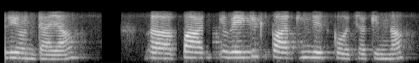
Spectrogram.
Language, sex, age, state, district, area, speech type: Telugu, female, 18-30, Telangana, Yadadri Bhuvanagiri, urban, conversation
